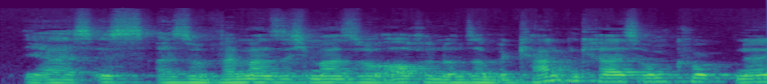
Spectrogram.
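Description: A man with a medium pitch speaks at a moderate pace. Room echo is audible. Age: 30s. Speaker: student and startup founder. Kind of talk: casual chat. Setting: video call.

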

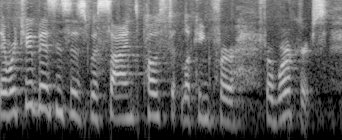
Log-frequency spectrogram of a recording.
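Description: At a fairly quick pace and with ordinary pitch variation, a woman speaks over noticeable background noise. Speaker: government minister. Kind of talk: formal parliamentary statement. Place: hall. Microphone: podium.

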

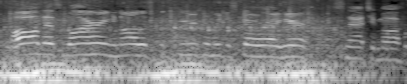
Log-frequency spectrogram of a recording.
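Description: With an American accent, a man speaks at a moderate pace, his loudness swinging widely over noticeable background noise. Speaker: farmer. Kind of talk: casual show-and-tell. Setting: outdoors.

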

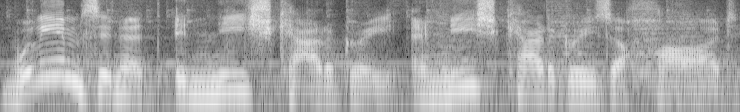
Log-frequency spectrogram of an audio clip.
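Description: Over clear background music, a man speaks in a fairly high pitch with lively intonation. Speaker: pitchman and business coach. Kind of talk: coaching commentary to camera. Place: office.

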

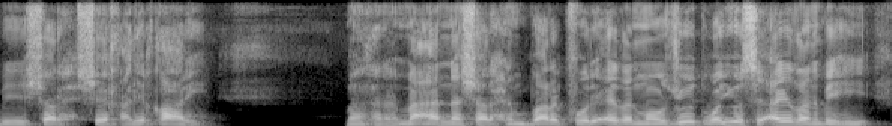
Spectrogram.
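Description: Against a quiet background, the voice has a dark, mellow tone and ordinary pitch variation. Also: man. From Zarqa, Jordan; Jordan. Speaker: hadith scholar; guest. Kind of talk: interview. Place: studio. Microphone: lapel.

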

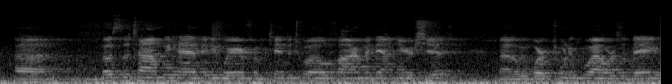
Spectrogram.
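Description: Loud background noise and audible room echo fill the clip. A man speaks through it at a moderate pace. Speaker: firefighter tour guide. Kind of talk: tour explanation for children. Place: garage.

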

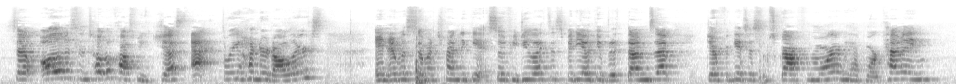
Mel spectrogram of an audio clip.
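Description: A woman speaks in a raised, projected voice. Her intonation stays fairly even. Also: fairly quick pace. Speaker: family vlogger. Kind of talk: casual vlog chat. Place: kitchen. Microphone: camera far.

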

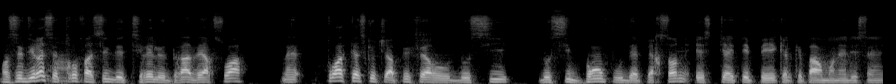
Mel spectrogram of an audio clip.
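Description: With lively intonation, a man's speech moves at a moderate pace. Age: 40s. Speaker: interviewer. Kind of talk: interview.

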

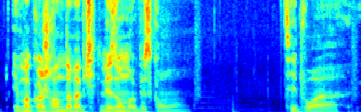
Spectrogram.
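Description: Over faint music in the background, a man's words come very fast. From southern France, Nîmes; southern France. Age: 30s. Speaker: actor. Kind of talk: casual chat. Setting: studio. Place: studio. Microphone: lapel.

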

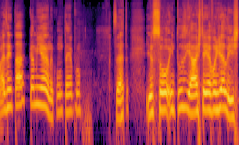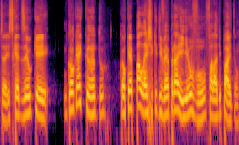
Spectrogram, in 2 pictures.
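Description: A man with a high voice and a dark, mellow tone speaks at a fairly quick pace in a strong northeastern Brazilian accent, the sound dry with no echo over a quiet background. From Brazilian Northeast. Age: 20s. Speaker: software developer and student; conference speaker. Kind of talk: conference talk. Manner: casual, informal. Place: hall.

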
